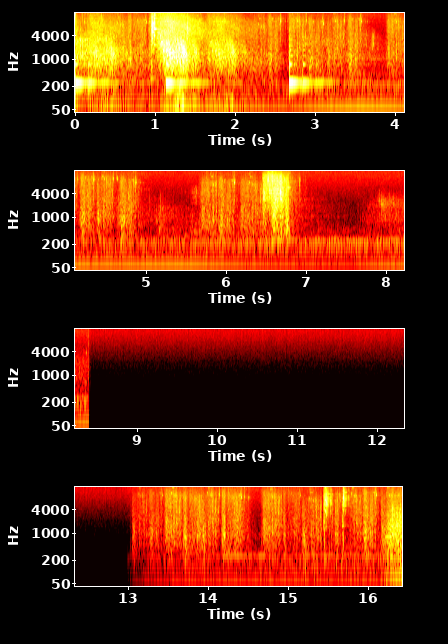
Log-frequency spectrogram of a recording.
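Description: Blades clash and swoosh in a fight, with sharp hits.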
